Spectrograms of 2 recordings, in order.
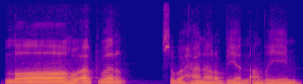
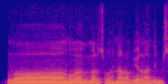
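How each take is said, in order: First: The phrases are separated by calm pauses. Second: The phrases run together with no pauses. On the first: The bowing is done calmly and completely. The speaker calls it right. "Harusnya bagaimana?" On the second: The bowing is rushed and never settles. The speaker calls it wrong. "Ini sambil jalan, ... Jadi kayak enggak ada jedanya"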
